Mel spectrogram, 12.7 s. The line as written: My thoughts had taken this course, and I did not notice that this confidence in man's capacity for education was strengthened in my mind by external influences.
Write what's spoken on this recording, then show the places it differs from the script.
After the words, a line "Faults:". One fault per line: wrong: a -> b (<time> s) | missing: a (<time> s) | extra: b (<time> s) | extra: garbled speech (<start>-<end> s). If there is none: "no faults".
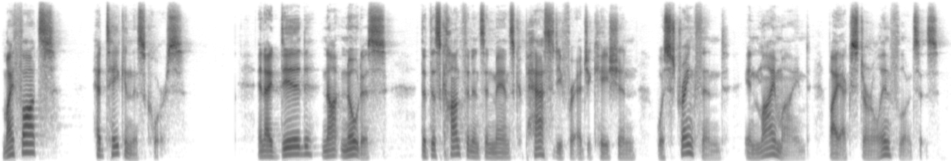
My thoughts had taken this course, and I did not notice that this confidence in man's capacity for education was strengthened in my mind by external influences.
Faults:
no faults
